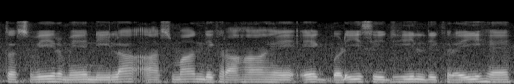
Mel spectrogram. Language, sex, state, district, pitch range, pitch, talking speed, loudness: Hindi, male, Uttar Pradesh, Etah, 110-120 Hz, 115 Hz, 165 wpm, -21 LUFS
